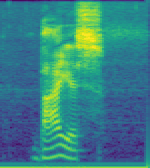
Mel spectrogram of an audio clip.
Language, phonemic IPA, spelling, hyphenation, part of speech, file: Dutch, /ˈbaː.jəs/, bajes, ba‧jes, noun, Nl-bajes.ogg
- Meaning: slammer, jail, prison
